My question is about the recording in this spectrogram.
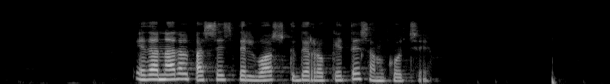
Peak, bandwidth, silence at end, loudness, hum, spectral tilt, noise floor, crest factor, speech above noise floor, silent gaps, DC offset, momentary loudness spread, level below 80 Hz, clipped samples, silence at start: -6 dBFS; 8 kHz; 0.55 s; -24 LUFS; none; -5.5 dB/octave; -78 dBFS; 20 dB; 54 dB; none; under 0.1%; 23 LU; -56 dBFS; under 0.1%; 1.35 s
